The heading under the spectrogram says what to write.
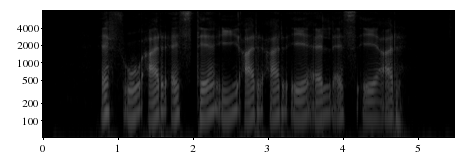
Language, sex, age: Norwegian, male, 24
